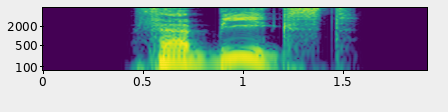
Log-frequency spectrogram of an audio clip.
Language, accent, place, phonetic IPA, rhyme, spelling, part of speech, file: German, Germany, Berlin, [fɛɐ̯ˈbiːkst], -iːkst, verbiegst, verb, De-verbiegst.ogg
- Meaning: second-person singular present of verbiegen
